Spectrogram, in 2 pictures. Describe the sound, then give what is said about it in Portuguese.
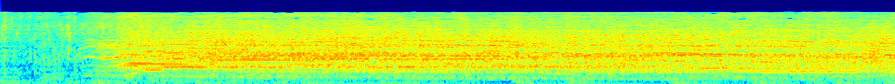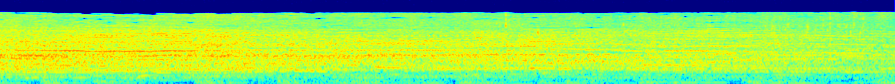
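A football crowd erupts into loud, sustained cheering and roaring almost at once, holding a dense wall of shouts and whoops that eases slightly toward the end. “A torcida que levanta, derruba.”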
